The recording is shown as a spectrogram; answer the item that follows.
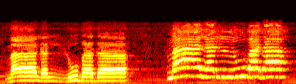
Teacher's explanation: لام پر دو زبر تنوین ہے، آگے لام ہے، یہاں ادغام بغیر غنہ ہوگا.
